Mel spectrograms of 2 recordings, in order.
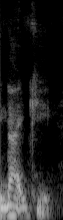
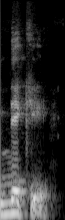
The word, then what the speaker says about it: Nike: just be in disbelief it cannot be Nike it'll be Nikki and that was kind of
